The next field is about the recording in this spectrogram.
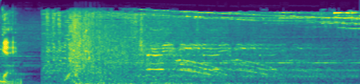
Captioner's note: dramatic K.O. sound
